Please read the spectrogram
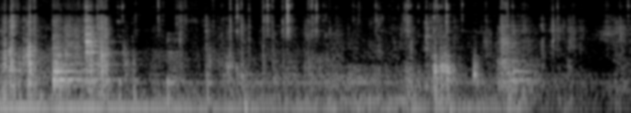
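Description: Irregular rustling and clicking as plastic packaging and a bundle of electrical wire leads are handled, the noise coming in short uneven bursts.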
